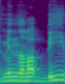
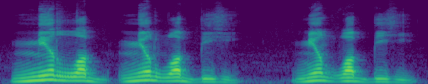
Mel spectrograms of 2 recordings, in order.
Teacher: we're going to pronounce the two consecutive letters, which is the noon and ra as one single mushaddad letter the same as the second. So, I'd say instead of So, like in Arabic it's min rabbihi, but in the Quran I'd say mir rab mir rabbihi mir rabbihi. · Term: idgham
